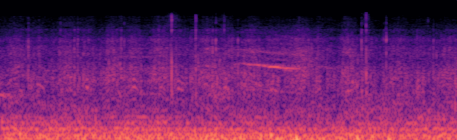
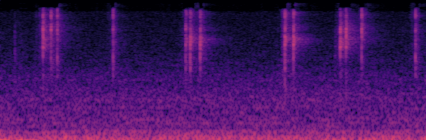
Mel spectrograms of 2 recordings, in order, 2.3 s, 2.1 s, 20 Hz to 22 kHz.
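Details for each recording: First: KastKing Valiant Eagle baitcasting reel right after landing a fish: short high screeches as it turns, then a harsh sustained whine that stays even with the drag loosened. Internal damage suspected. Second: KastKing Valiant Eagle baitcasting reel, bought for $25: light, crisp, evenly spaced clicks as the spool tension knob turns, each detent distinct; the spool tension adjuster works properly with a decent audible click.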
